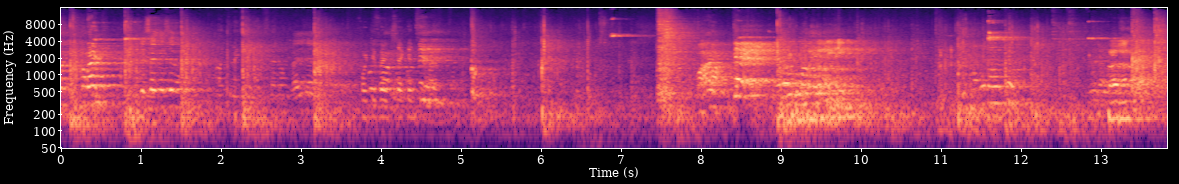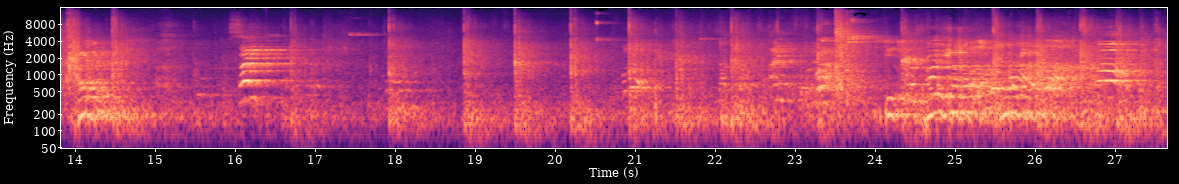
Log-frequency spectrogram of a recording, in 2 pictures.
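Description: Men shout and call out to each other across a large echoing gym.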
